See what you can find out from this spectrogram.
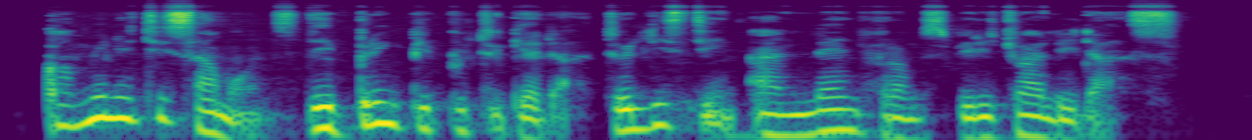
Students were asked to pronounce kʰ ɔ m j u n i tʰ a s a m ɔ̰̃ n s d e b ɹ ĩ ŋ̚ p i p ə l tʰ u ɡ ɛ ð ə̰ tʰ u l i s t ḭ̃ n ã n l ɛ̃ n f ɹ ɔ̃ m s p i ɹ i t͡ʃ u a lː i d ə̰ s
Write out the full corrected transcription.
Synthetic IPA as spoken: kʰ ɔ m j u n i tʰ i s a m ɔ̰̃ n s d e b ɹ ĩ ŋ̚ p i p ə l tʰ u ɡ ɛ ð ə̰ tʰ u l i s t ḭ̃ n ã n l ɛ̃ n f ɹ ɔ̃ m s p i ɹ i t͡ʃ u a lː i d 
